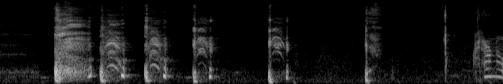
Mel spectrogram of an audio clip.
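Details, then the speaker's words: A child gives about eight short, voiced coughs in quick bursts with brief pauses in a quiet room; a random cough that recurs every day at school; repeated dry cough. "don't know. I have that random cough. Comment down below if you know why I keep coughing."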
